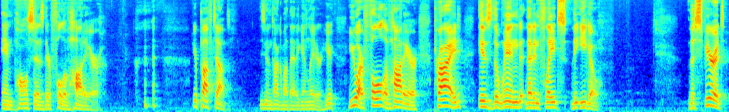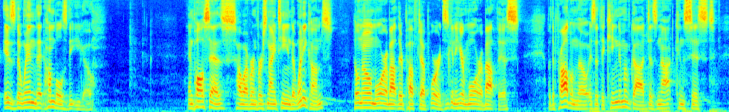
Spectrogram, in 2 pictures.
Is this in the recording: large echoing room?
yes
